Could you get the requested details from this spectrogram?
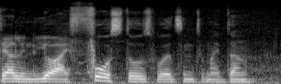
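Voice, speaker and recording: A man's medium-pitched voice at a moderate pace, fairly even in intonation, over noticeable background noise. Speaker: actor. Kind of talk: interview.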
